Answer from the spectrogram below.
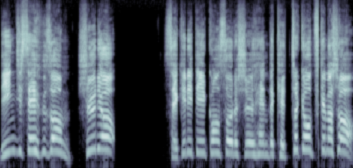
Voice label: Announce 2nd Safe Area Cancel N Ready, JPN; Eternal Return

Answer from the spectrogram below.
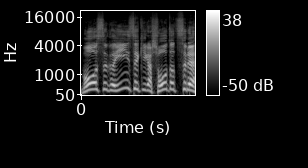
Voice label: Announce Meteor Prep, JPN; Eternal Return

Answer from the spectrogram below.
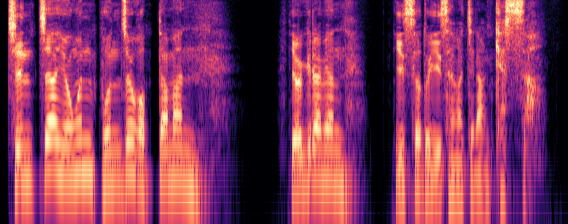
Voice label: Voice Line, KOR; Eternal Return; dragon scale

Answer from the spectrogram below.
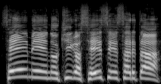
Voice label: Announce Tree Of Life Appear, JPN; Eternal Return

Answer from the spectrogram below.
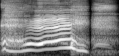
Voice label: attack, Voice Line, JPN; Eternal Return; Tia

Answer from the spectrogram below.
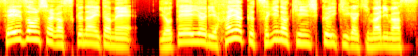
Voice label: Announce Restricted Accel, JPN; Eternal Return

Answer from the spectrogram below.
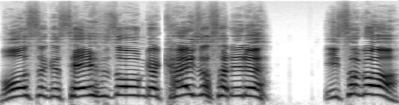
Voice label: Announce 2nd Safe Area Start, JPN; Eternal Return

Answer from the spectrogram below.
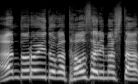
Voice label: Announce New Boss Die, JPN; Eternal Return

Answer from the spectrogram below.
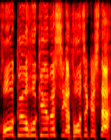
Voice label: Announce Air Supply Drop; Eternal Return

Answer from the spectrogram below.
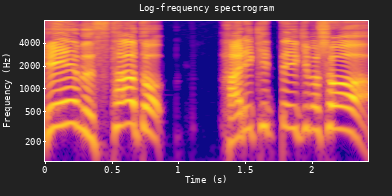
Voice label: Announce Start Game, JPN; Eternal Return

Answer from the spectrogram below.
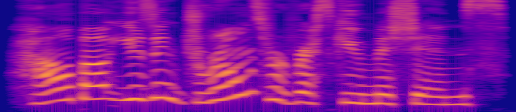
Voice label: call Remote Drone, Voice Line, ENG; Eternal Return

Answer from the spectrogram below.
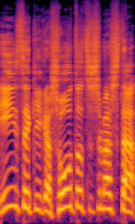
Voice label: Announce Meteor Appear; Eternal Return

